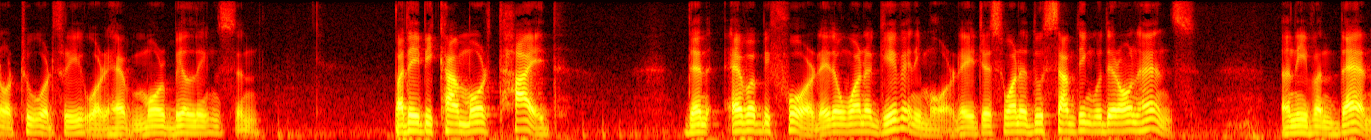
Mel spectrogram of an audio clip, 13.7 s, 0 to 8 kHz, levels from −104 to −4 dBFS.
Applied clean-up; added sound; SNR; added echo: none; none; none; none.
